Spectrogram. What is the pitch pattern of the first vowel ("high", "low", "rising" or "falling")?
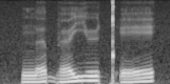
rising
